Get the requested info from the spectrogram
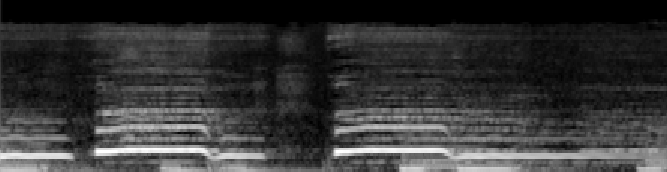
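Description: Live band music: a voice hums a wordless phrase three times over low bass notes. Each phrase is a long held note that drops down a step. The last one fades away near the end.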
